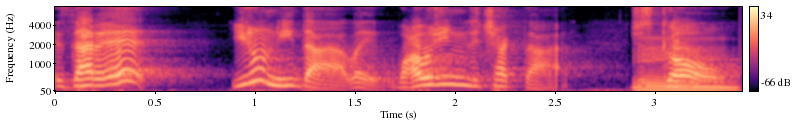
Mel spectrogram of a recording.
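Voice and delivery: laughing, scoffing, dismissive brush-off. Retelling a staff member's reply to asking about checking a bag, mock-scoffing, dismissive. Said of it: "She just scoffs like".

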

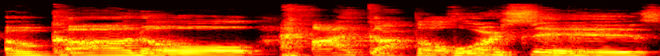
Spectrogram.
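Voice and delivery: put-on, drawn-out, high hollering shout. Retelling a movie line by Benny: imitating Benny yelling. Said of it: "yells, he's like".

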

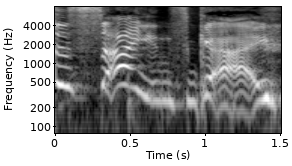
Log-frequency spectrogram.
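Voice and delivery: put-on, loud, shivering chatter, words spat out. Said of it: "spitting out ice, being like".

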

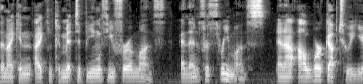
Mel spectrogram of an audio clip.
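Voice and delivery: low, soft, dead-serious tone.

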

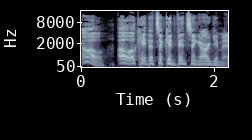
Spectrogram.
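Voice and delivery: high, loud, sarcastic fake tone. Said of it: "And I'm like".

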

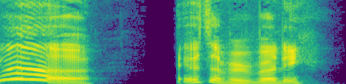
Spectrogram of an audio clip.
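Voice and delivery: high, sing-song, ditzy, swooping chirp. Discussing an episode, the speaker acts out Usagi waking up: imitating airhead Usagi. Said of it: "like I'm the airhead thing and wake up and be like".

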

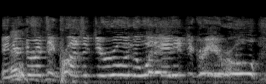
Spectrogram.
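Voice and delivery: very high, very loud scolding yell. Acting out lecturing a screenwriting class: imitating own yelling lecture. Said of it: "a lot like the yelling I was just doing".

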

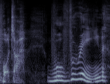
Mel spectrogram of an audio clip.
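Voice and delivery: high, full-on furious, super-angry outburst. Imagining a character saying the line: super angry Draco Malfoy. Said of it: "Draco Malfoy just being super angry".

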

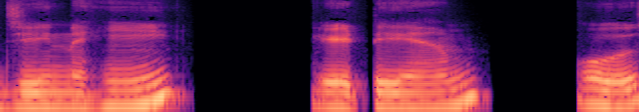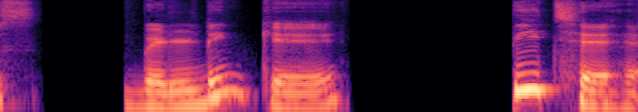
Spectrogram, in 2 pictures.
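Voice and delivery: deliberately slow. Repeating a Hindi answer again so listeners can repeat along, slowly. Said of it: "आई विल से इट again slowly".

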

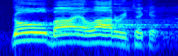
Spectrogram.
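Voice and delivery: very loud, booming, thunderous voice. Telling a story of a man praying to win the lottery, a big booming voice. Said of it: "this big booming voice says".

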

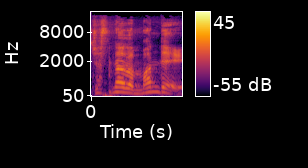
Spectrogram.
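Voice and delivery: very high robot voice with half-Australian, half-Italian accent. Attempting an accent impression, the speaker ends up with a half-Australian, half-Italian robot voice. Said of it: "That was a half Australian, half Italian robot".

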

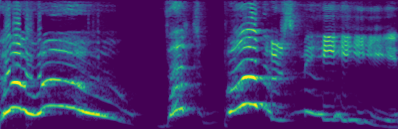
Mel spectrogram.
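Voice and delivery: very high, swooping haunted moan, "me" stretched out. Speaker asked to try a voice for a line offers a haunted Mrs. Doubtfire voice. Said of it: "Sort of a like a haunted".

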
